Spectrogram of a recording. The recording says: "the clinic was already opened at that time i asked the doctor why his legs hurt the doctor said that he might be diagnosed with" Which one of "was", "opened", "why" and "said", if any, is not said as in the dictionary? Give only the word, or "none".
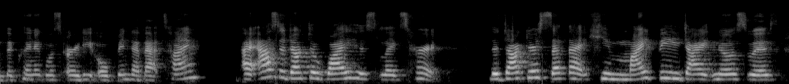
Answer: none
